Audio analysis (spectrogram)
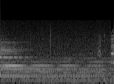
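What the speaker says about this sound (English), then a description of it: "Platner, you hear that? Ah, Bell." A single distant bell rings in a radio drama, heard from far down a mountain gorge in a still, snowy setting; a steady sustained resonant tone hums throughout with no speech.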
